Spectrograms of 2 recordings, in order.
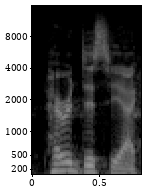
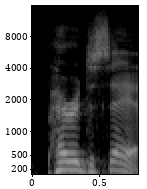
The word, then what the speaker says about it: Paradisiac: it right it's paradise paradisaic kind of like mosaic paradise it's a tongue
